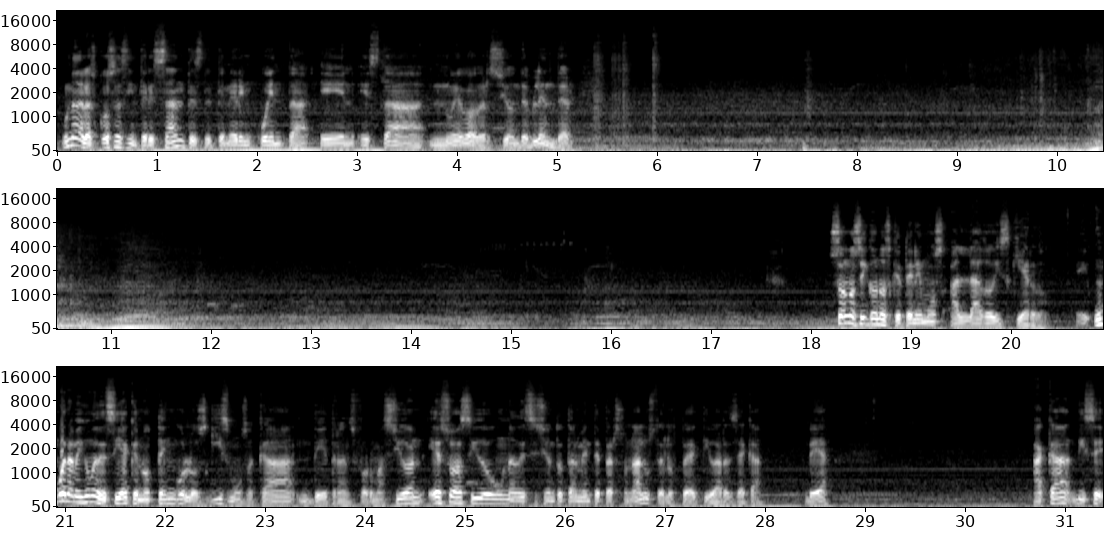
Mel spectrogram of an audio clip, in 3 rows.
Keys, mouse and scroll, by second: 25.4 click, 29.0 click.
